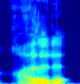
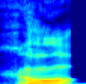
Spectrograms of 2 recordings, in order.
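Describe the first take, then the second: First: It has a front rounded ø vowel. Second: The same.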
